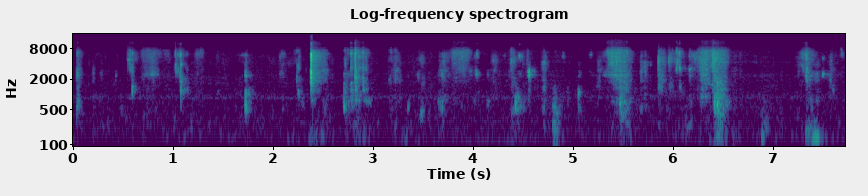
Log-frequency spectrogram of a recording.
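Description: Close-miked chewing and biting of a McDonald's fried pie and burger: irregular mouth clicks and smacks, with a few louder bites near the middle and toward the end.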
